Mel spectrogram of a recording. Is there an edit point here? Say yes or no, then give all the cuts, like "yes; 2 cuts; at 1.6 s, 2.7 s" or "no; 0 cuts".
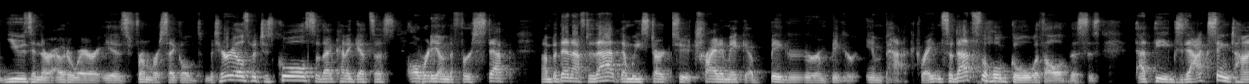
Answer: yes; 1 cut; at 4.0 s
